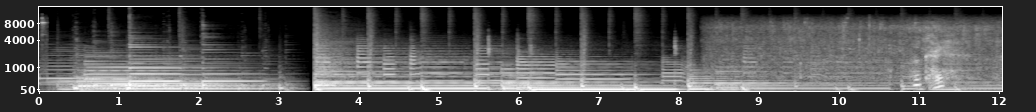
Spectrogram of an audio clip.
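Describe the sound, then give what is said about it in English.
Running water from the Fuente de Agua de las Sierras, a natural spring flowing into a trough in a village corner, surfaces as a steady hissing rush once a stretch of music ends; a voice speaks briefly. “Well, that noise you can hear there of water running is the Fuente de Agua de las Sierras, which is the natural spring water”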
